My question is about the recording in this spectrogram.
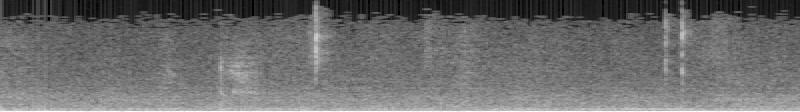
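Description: A few faint, sparse computer mouse clicks over a steady low electrical hum.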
